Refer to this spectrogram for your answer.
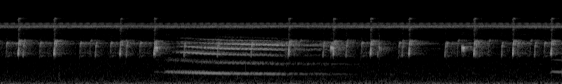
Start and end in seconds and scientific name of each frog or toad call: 0.0	5.6	Leptodactylus podicipinus
1.3	3.9	Physalaemus albonotatus
3.3	3.4	Pithecopus azureus
4.6	4.7	Pithecopus azureus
